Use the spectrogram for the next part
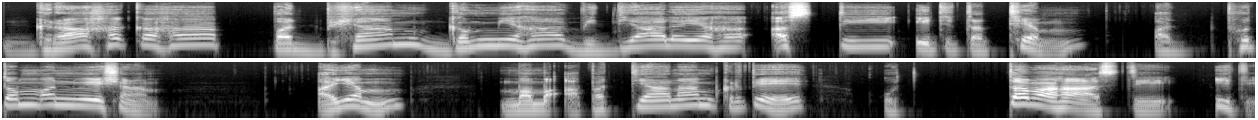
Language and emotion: Sanskrit, surprised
